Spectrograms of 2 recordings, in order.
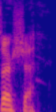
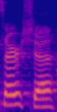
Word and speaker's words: Saoirse: It's sh instead of s instead of e, simple as can be. See, Saoirse.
